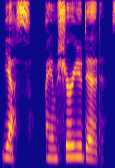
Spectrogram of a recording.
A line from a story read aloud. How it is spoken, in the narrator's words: said Dumbledore calmly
